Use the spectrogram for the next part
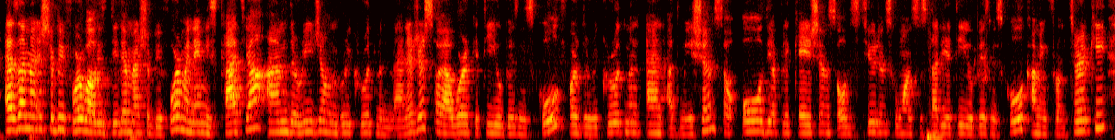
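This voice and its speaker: A woman's voice: medium pitch, fairly quick, hardly any pauses, poor audio. A woman in her thirties from Serbia, a university recruitment manager giving a webinar presentation on a video call, friendly, with many fillers and restarts. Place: office room indoors.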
